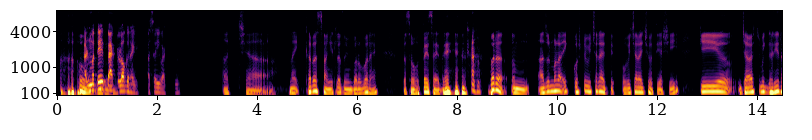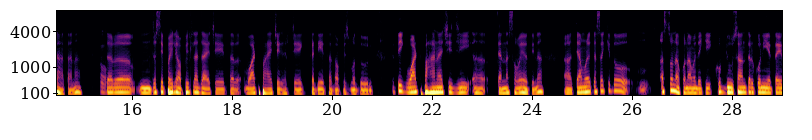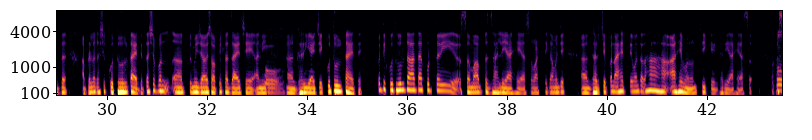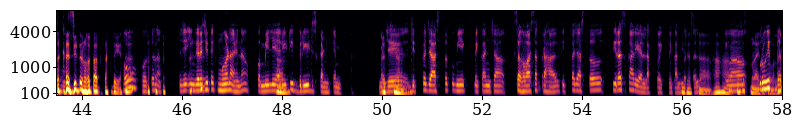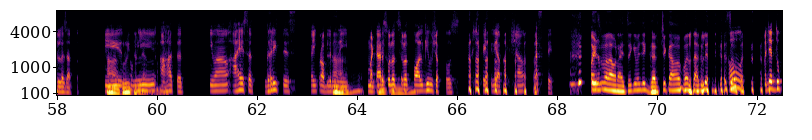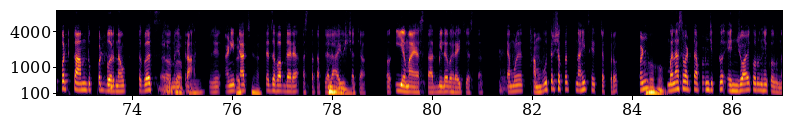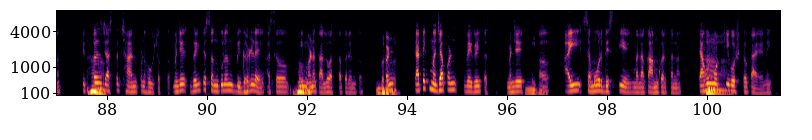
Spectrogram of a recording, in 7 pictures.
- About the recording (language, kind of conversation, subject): Marathi, podcast, घरातून काम करू लागल्यानंतर तुमचं काम-घर संतुलन कसं बदललं?
- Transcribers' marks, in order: chuckle; in English: "बॅकलॉग"; tapping; other background noise; chuckle; laughing while speaking: "असं कान्सिडर होतात का ते? हां"; in English: "कान्सिडर"; laugh; in English: "फॅमिलिॲरिटी ब्रीड्स कंटेम्प्ट"; laugh; laughing while speaking: "तेच मला म्हणायचंय की म्हणजे घरची कामं पण लागली होती का सोबत?"; laugh; chuckle; in English: "बर्नआउट"; other noise; unintelligible speech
